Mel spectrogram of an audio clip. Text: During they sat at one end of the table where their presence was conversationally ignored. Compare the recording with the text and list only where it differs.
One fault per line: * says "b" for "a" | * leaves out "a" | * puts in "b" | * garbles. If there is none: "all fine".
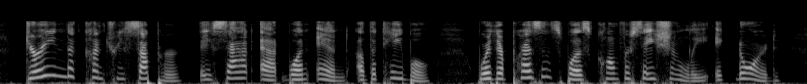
* puts in "the country supper"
